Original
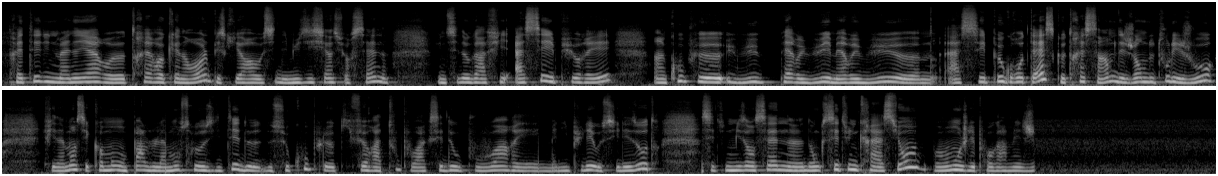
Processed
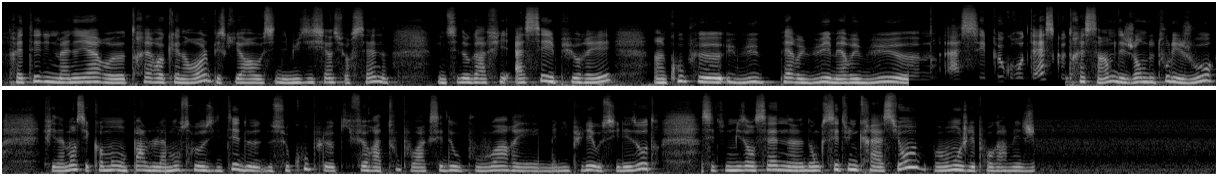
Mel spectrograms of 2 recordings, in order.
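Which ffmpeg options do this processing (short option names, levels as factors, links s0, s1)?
-filter_complex "[0:a]asettb=1/sr,asplit=3[s0][s1][s2];[s0]atrim=end=5.464[s3];[s1]atrim=start=5.46:end=6.62,asetpts=PTS-STARTPTS,afade=t=in:d=0.004:c=qsin,afade=t=out:st=1.156:d=0.004:c=qsin,lowshelf=f=140:g=9.5[s4];[s2]atrim=start=6.616[s5];[s3][s4]acrossfade=d=0.004:c1=hsin:c2=qsin[s6];[s6][s5]acrossfade=d=0.004:c1=qsin:c2=hsin,asettb=1/sr,asplit=3[s7][s8][s9];[s7]atrim=end=9.064[s10];[s8]atrim=start=9.06:end=10.64,asetpts=PTS-STARTPTS,afade=t=in:d=0.004:c=qsin,afade=t=out:st=1.576:d=0.004:c=qsin,highpass=f=870:w=0.5412,highpass=f=870:w=1.3066[s11];[s9]atrim=start=10.636[s12];[s10][s11]acrossfade=d=0.004:c1=hsin:c2=qsin[s13];[s13][s12]acrossfade=d=0.004:c1=qsin:c2=hsin"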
